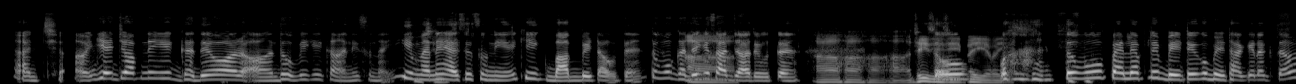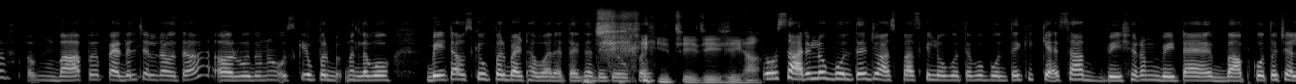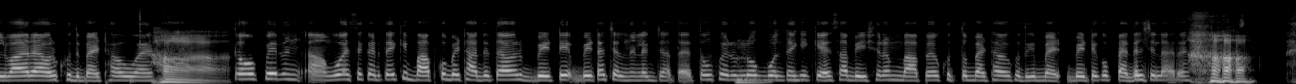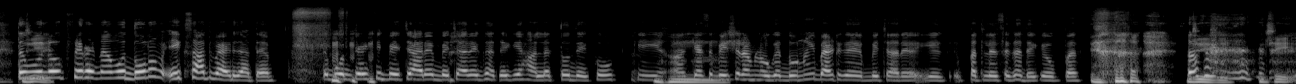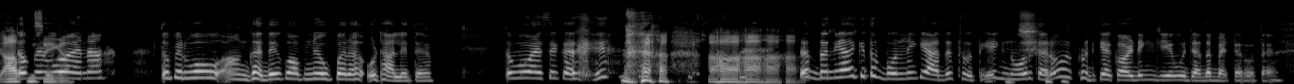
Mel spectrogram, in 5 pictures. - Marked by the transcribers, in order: chuckle; chuckle; laughing while speaking: "जी"; tapping; laugh; laugh; laugh; laughing while speaking: "फिर"; chuckle; laughing while speaking: "करके"; laugh; in English: "इग्नोर"; in English: "अकॉर्डिंग"; laughing while speaking: "जी"; in English: "बेटर"
- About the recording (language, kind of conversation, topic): Hindi, podcast, क्या आपने कभी सामाजिक दबाव के कारण अपना पहनावा या अंदाज़ बदला है?
- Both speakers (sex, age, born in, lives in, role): female, 25-29, India, India, host; male, 30-34, India, India, guest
